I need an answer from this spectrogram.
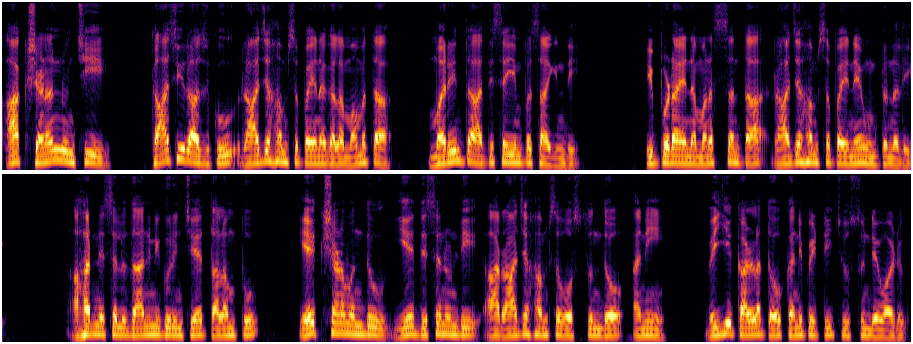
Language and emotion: Telugu, neutral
